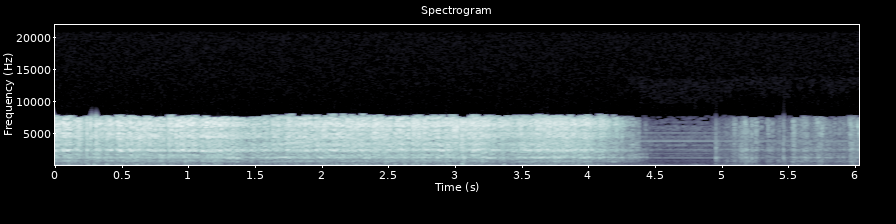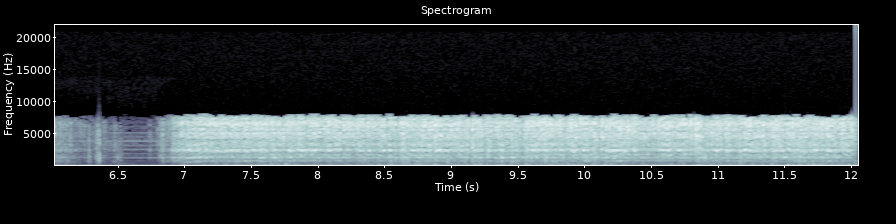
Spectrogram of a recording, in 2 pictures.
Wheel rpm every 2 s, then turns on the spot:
210, 180, 40, 110, 220, 220.
4-6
